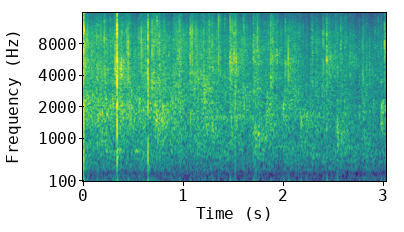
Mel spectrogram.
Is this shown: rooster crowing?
no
